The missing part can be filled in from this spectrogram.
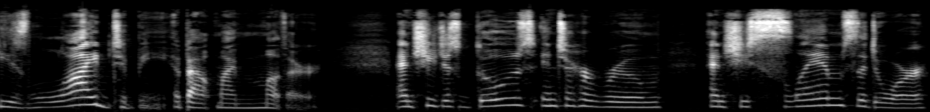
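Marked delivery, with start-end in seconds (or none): none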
